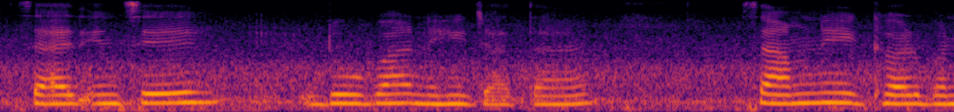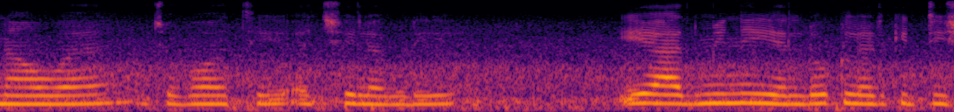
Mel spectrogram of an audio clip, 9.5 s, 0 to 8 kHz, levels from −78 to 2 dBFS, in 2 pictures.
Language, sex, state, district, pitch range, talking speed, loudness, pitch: Hindi, female, Bihar, Araria, 225-245 Hz, 170 wpm, -21 LUFS, 235 Hz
